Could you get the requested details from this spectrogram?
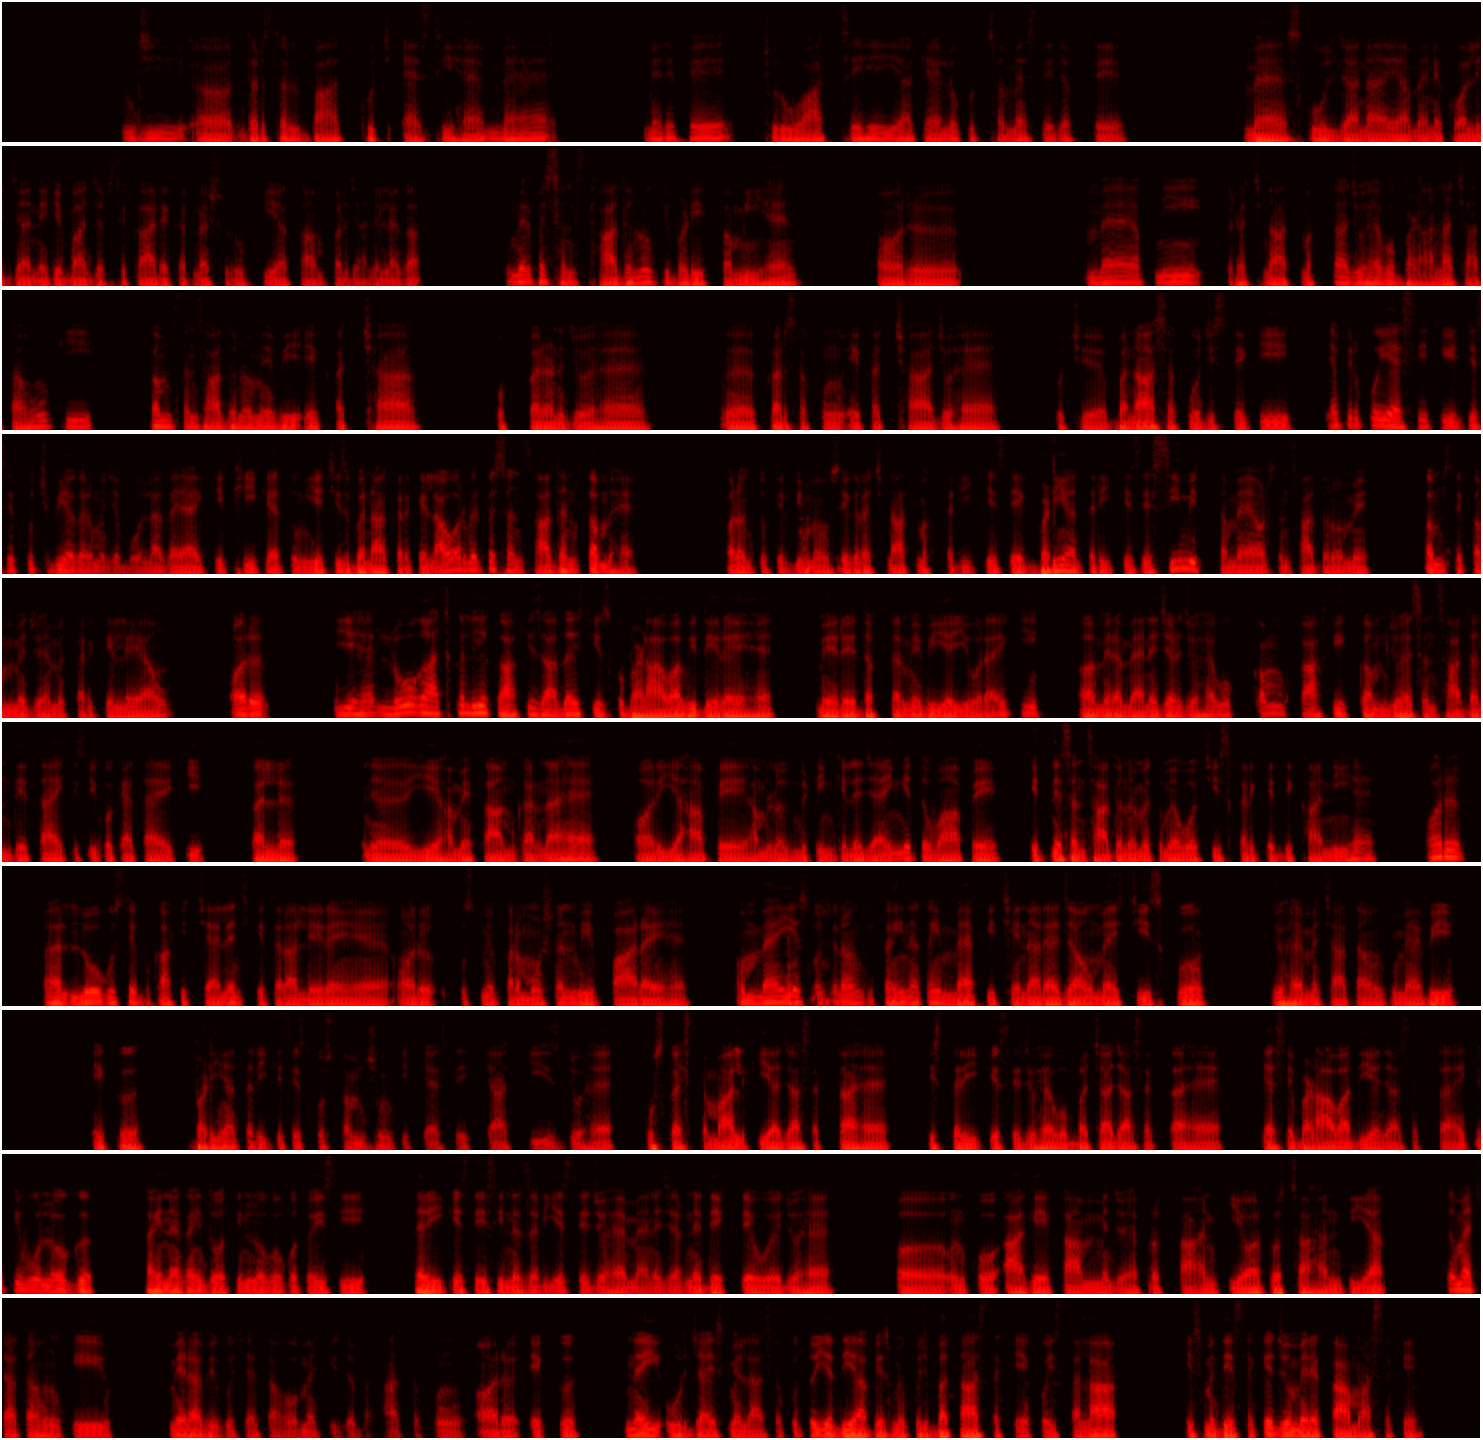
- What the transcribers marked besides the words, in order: in English: "मैनेजर"; in English: "मीटिंग"; in English: "चैलेंज"; in English: "प्रमोशन"
- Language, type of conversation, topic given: Hindi, advice, सीमित संसाधनों के बावजूद मैं अपनी रचनात्मकता कैसे बढ़ा सकता/सकती हूँ?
